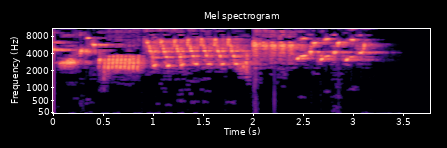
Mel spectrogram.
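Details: Persian European goldfinch singing a rapid song that opens with a low buzzy trill, then fast chattering rattles and bright twitters, fading out after about three seconds.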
